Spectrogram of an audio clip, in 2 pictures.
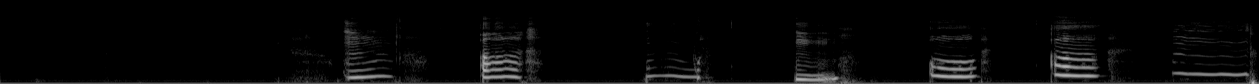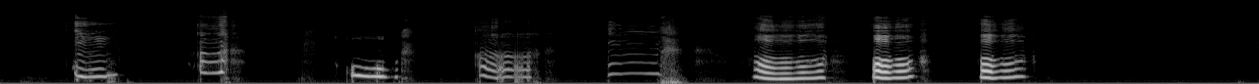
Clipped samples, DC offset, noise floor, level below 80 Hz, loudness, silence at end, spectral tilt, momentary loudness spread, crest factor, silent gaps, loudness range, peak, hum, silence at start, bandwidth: under 0.1%; 0.6%; -70 dBFS; -50 dBFS; -26 LUFS; 2.35 s; -5.5 dB/octave; 23 LU; 26 dB; none; 14 LU; -4 dBFS; none; 3.45 s; 11.5 kHz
